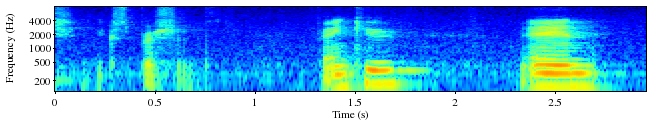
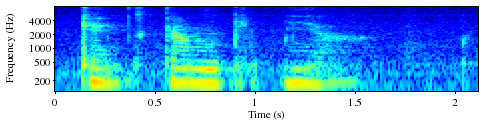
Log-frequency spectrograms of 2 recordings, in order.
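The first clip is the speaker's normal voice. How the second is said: high, whispered and soft; whispered request; 7 semitones higher, 10 dB quieter than usual. Retold or imitated. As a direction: let the favour trail into a whisper. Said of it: "someone goes".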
